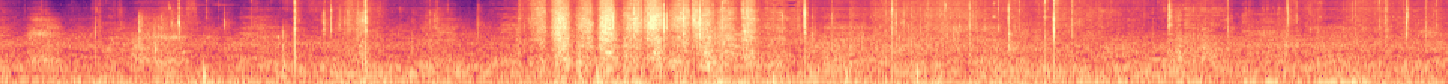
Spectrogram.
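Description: A hand pruning saw rasps through a branch of a mature fir, quick rhythmic strokes close by that speed up into a dense burst midway, then slow to scattered pulls and scrapes, with outdoor ambience around.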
